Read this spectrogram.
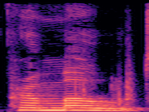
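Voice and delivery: "Promote" stressed on MOTE; stress on second syllable. Shown as a demonstration. Teacher models word stress for class, "Promote" stressed on second syllable. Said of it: "âm tiết số hai nhá".

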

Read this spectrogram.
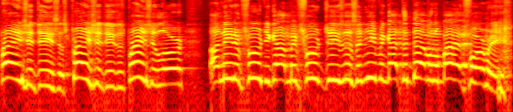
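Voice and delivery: put-on very high, squealing old lady voice of triumph; shrill with delight, laughing at the end; triumphant old lady. Old lady's triumphant punchline.

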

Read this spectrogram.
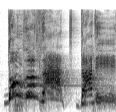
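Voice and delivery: high, loud, drawn-out yell at his father; son's furious shout. Retold or imitated. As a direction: shout it at Daddy like an angry grown son. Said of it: "怒鳴るわけ".

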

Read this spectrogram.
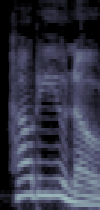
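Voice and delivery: high-pitched bird questioning; turkey's question. A narrator's reading. Turkey questions the duck, high and squeaky.

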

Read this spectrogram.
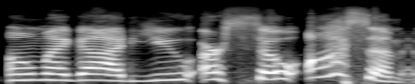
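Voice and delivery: high, loud mock adoration; over-the-top gushing. Disarming a Twitter opponent with praise, over-the-top gushing. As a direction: gush it emphatically, rising on the praise.

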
